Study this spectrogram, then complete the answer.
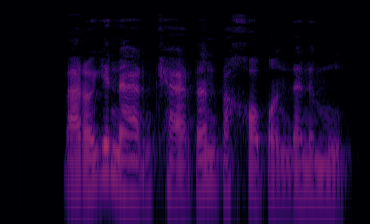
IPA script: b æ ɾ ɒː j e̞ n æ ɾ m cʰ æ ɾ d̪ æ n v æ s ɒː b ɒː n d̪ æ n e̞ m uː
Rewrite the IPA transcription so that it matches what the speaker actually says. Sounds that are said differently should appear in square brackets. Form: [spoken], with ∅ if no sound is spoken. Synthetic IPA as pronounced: b æ ɾ ɒː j e̞ n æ ɾ m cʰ æ ɾ d̪ æ n v æ [x] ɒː b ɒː n d̪ æ n e̞ m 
